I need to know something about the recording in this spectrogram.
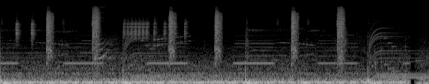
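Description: Coach bus engine idling as a steady low hum, with scattered sharp clicks and short high beeps repeating every second or so.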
